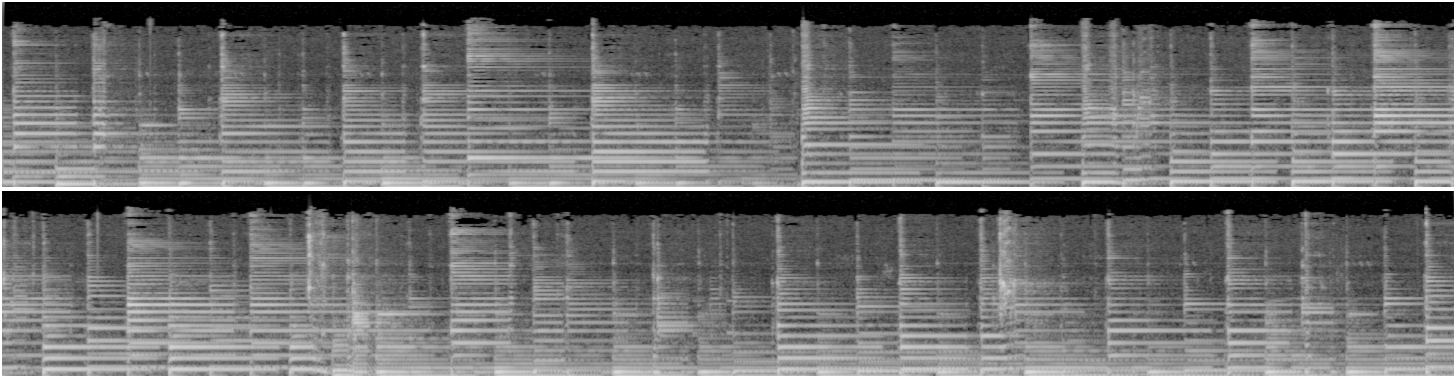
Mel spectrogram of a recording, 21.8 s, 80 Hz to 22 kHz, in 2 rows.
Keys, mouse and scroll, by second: 4.9-6.5 drag, 6.7-9.4 drag, 13.3 BackSpace.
